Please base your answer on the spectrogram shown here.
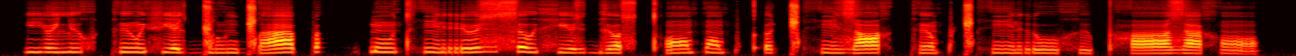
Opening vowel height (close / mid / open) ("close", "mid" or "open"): mid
